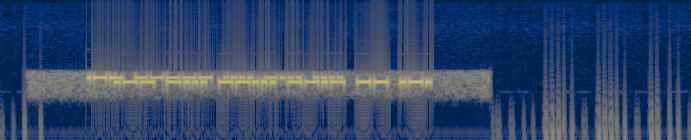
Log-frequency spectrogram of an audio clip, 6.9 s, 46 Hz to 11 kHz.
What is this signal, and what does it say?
Morse code, heard as a keyed tone, about 27 wpm, 450 Hz. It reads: WB7QMR
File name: contests / naqp-cw-k5tr-op-k5pi- -1900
